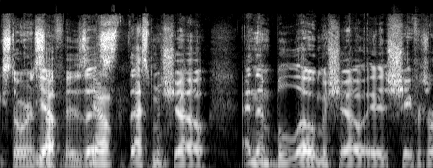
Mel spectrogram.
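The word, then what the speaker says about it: Michaux: It's like I forget how you pronounce it. It's like the Mikau Forest or something like that. Oh, Michaud.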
